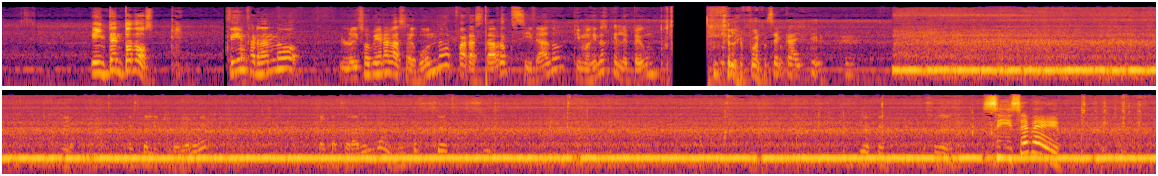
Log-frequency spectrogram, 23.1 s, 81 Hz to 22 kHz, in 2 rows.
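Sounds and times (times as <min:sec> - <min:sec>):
electric blower motor hum: 0:08.8 - 0:23.0.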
